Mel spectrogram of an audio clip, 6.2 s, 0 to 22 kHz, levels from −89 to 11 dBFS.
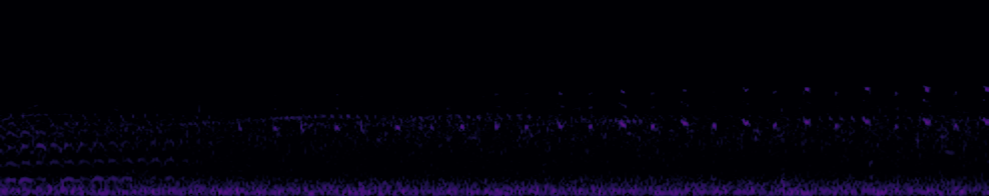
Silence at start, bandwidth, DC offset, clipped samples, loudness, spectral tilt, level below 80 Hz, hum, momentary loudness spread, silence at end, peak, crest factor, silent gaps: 0 s; 9.4 kHz; under 0.1%; under 0.1%; -69 LUFS; -5 dB/octave; -76 dBFS; none; 3 LU; 0 s; -52 dBFS; 16 dB; none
